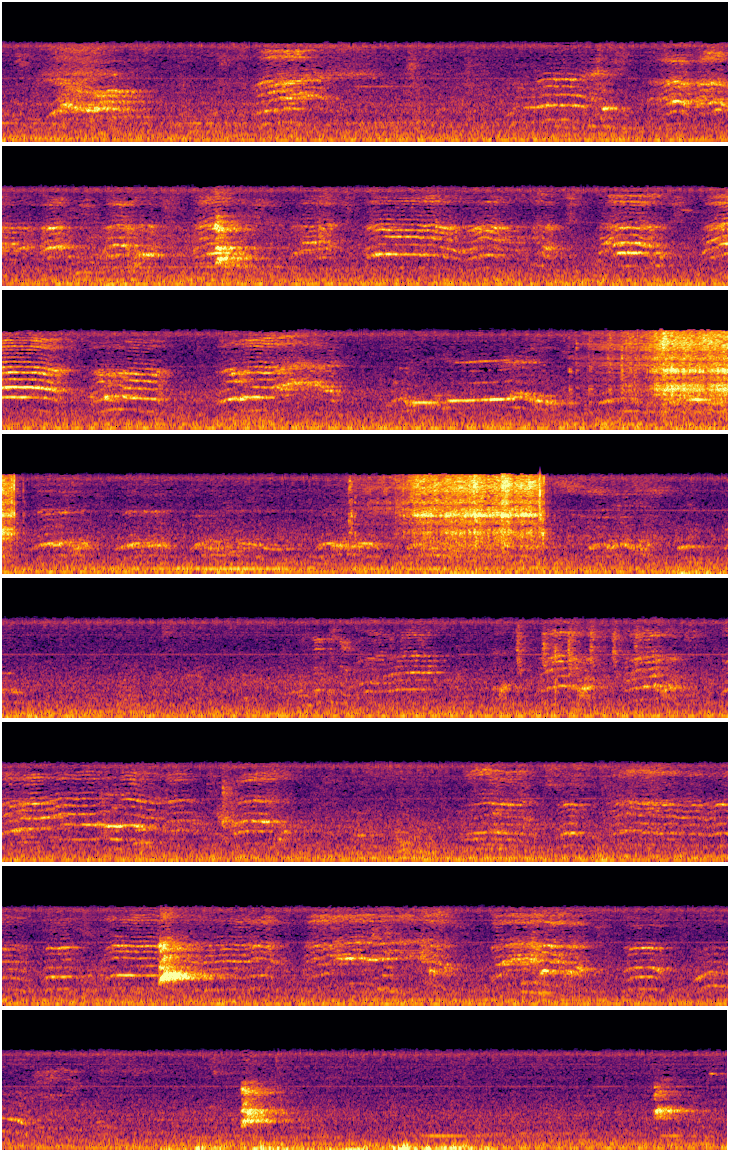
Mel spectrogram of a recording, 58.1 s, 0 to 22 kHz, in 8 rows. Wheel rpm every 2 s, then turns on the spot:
0, 0, 0, 0, 0, 0, 0, 0, 0, 0, 10, 0, 10, 10, 0, 0, 0, 0, 0, 0, 0, 0, 0, 0, 0, 0, 0, 0, 0.
20-22 24-28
